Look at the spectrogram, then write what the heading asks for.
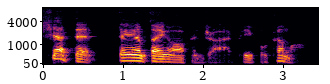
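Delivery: ordinary delivery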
